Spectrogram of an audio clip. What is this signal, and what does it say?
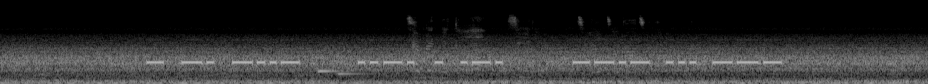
Morse code, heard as a keyed tone, hand-sent with a straight key, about 20 wpm, 1040 Hz, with radio static, a narrow filter and the noise inside a car. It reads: TNX FER QSO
